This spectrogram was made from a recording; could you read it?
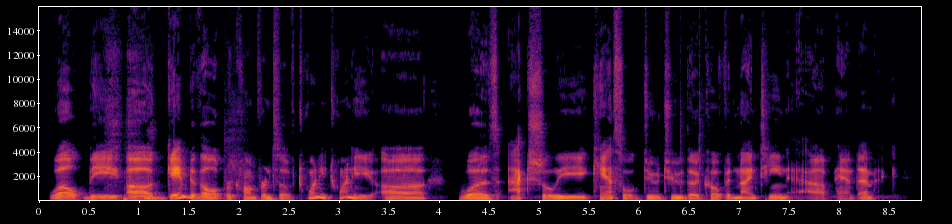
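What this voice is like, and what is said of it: Put-on Wisconsin accent. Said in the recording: “What's this accent that's happening? ... I have a Wisconsin one. Don't you know?”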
